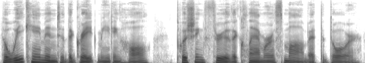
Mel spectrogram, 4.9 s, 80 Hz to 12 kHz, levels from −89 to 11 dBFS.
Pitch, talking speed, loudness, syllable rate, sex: 95 Hz, 195 wpm, -20 LUFS, 4.7 syllables/s, male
